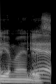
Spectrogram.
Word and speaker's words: Diamandis: Peter Diamandis.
